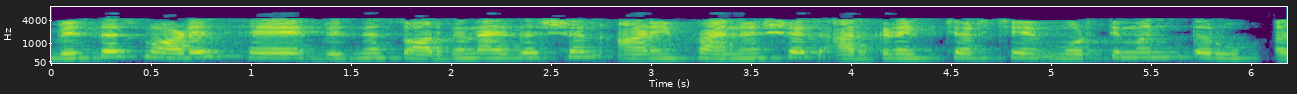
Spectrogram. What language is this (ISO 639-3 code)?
mar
